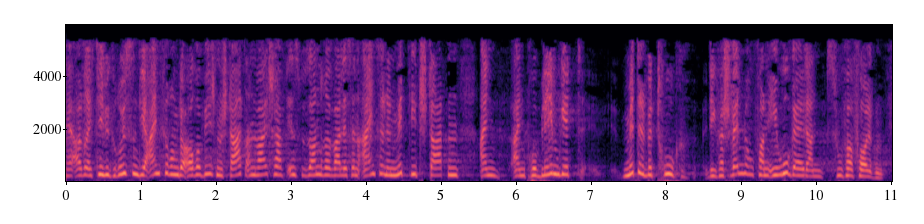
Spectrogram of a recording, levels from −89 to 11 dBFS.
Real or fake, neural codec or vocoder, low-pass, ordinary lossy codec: fake; vocoder, 22.05 kHz, 80 mel bands, Vocos; 5.4 kHz; MP3, 32 kbps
